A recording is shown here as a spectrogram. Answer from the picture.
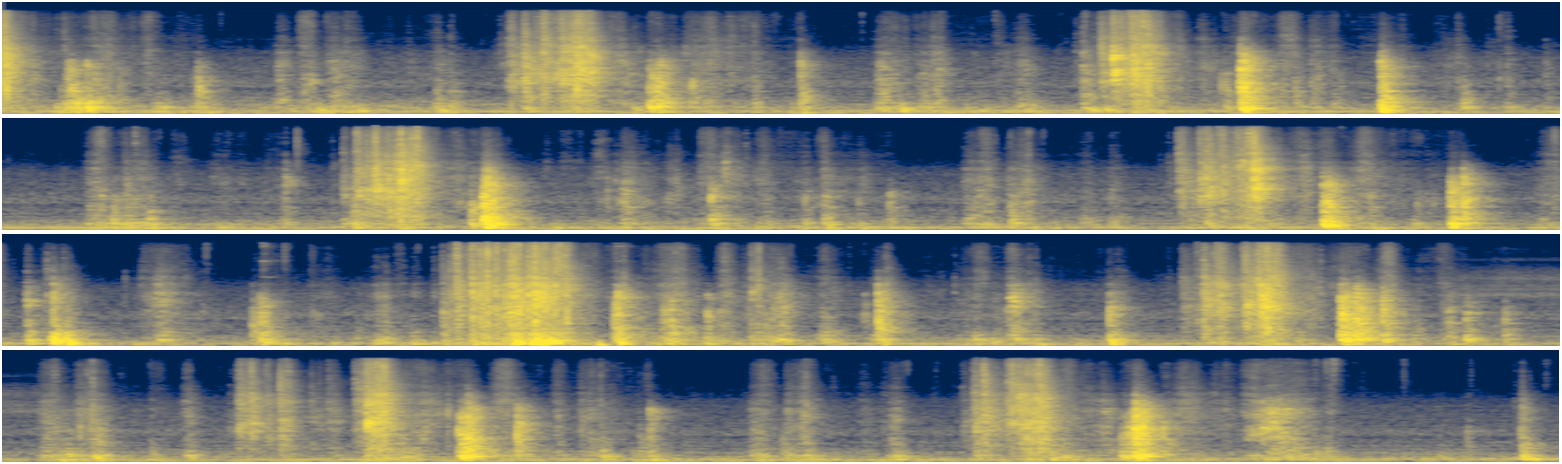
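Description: A tarot deck being shuffled and handled on a cloth-covered table: short, crisp bursts of cards flicking and knocking every few seconds, over a low steady hum.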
